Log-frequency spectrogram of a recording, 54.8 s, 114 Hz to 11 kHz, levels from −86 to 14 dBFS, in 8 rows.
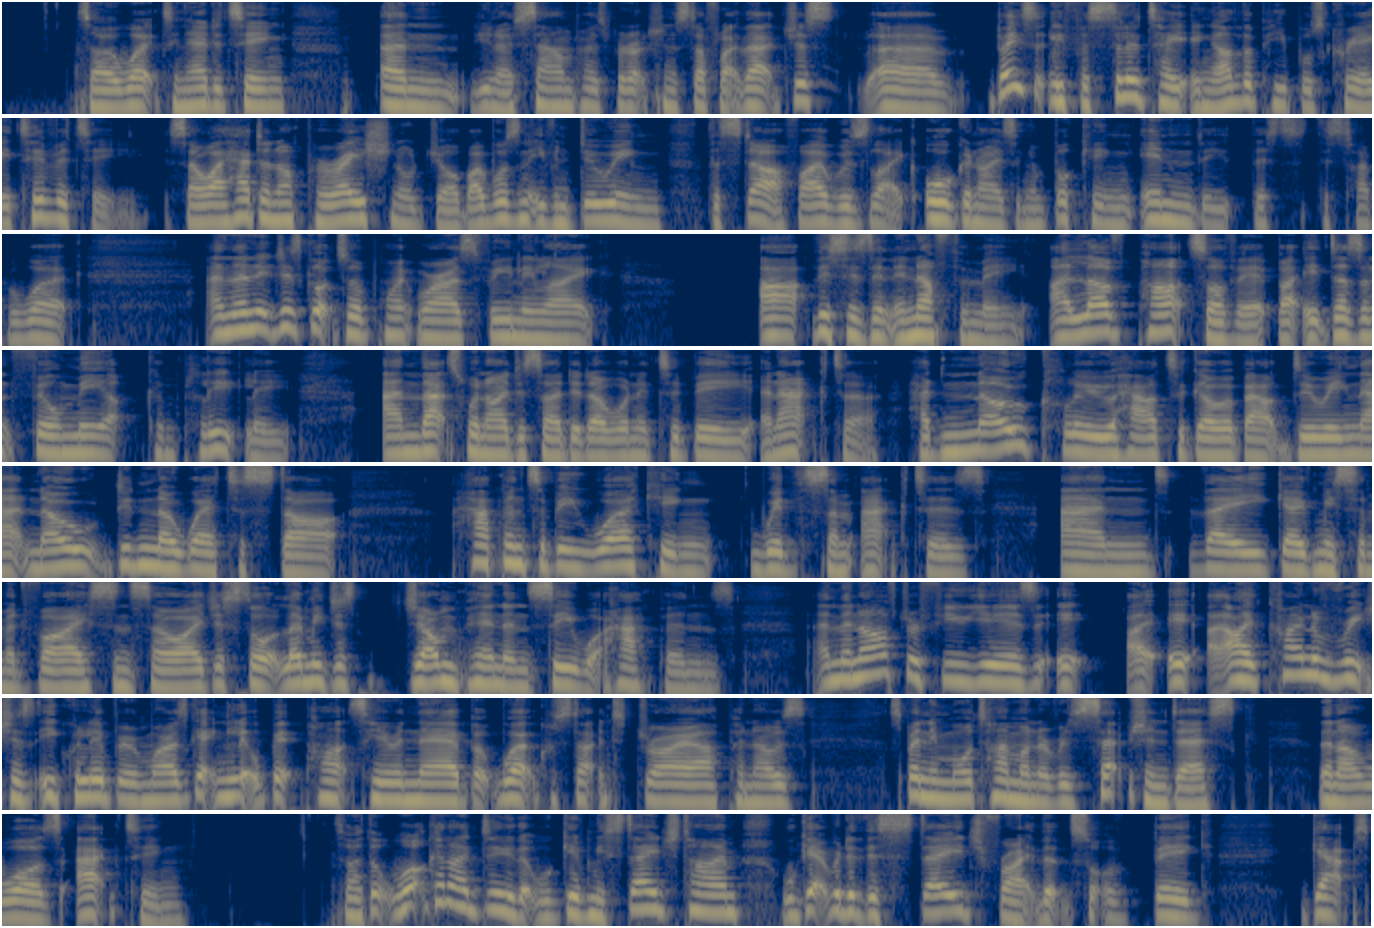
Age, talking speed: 30-49, 220 wpm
